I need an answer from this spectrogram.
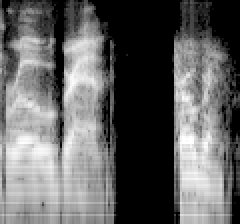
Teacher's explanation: the o is the long o sound it sounds like the letter o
